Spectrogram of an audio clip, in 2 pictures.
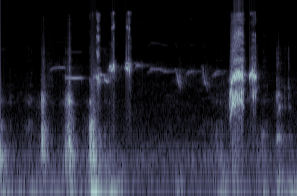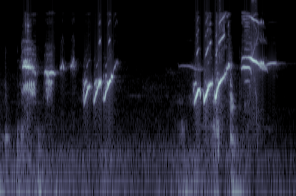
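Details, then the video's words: Rival Oriental magpie-robin song made of mixed harsh chips, thin whistled slurs and quick rising trilled notes, over faint low background noise. "KACER LAWAN AUTO EMOSI DENGER INI"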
